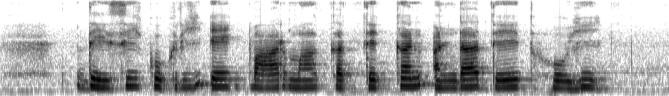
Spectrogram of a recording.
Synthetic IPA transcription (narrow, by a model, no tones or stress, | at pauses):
d̪eːsikʊkɾieːk̚baːɾmãkət̪ːəkːənə̃ɳɖad̪eːt̪hoːɦiː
